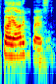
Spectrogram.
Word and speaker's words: BiotiQuest: Is it BiotiQuest or is it pronounced differently? It's BiotiQuest.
